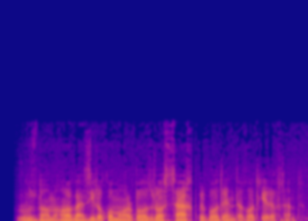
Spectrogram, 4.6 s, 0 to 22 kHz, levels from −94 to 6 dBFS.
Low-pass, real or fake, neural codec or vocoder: 9.9 kHz; fake; vocoder, 48 kHz, 128 mel bands, Vocos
